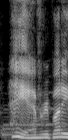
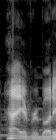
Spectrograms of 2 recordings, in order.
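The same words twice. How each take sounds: First: The voice is higher in pitch. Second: The voice is lower in pitch. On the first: This is how the voice sounded before it changed. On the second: This is how the voice sounded after it changed.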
